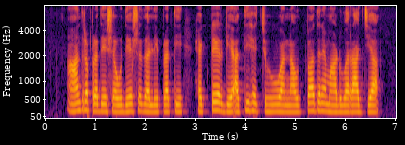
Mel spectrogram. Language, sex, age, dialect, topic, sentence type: Kannada, female, 46-50, Coastal/Dakshin, agriculture, statement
